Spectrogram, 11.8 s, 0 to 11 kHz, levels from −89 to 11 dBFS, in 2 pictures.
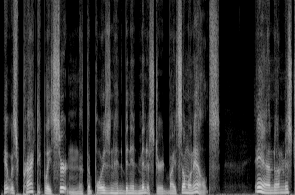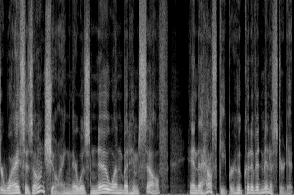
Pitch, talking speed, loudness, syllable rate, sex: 140 Hz, 170 wpm, -18 LUFS, 5.3 syllables/s, male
